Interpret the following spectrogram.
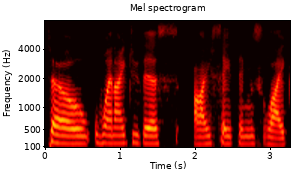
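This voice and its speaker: A woman lectures on running pet detective consultations, measured and clear in her explanations. Her voice is bright and a little tense, pitched slightly low for a woman. The recording is dry and somewhat dull. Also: little pitch movement. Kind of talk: recorded business class lecture.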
